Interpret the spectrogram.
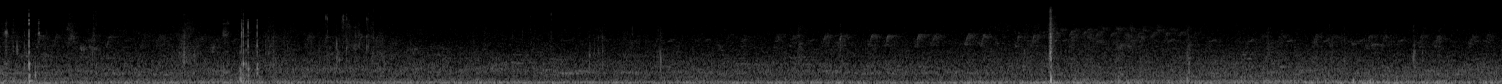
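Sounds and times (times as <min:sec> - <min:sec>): footsteps on leafy trail: 0:00.0 - 0:07.0, 0:10.2 - 0:14.6
bird chirping: 0:00.0 - 0:15.0.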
